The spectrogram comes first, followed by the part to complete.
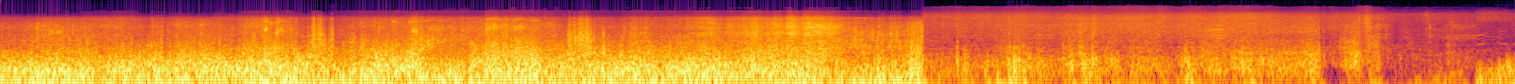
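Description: Wind buffeting the camera's microphone as a snowboarder rides fast downhill, the board sliding and scraping over packed snow. About nine seconds in the noise drops off abruptly, leaving quieter scraping and crunching of snow.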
